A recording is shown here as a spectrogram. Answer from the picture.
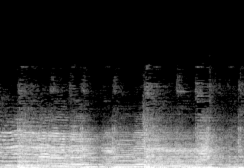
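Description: Saxophone playing a melody over a musical accompaniment with guitar and a low bass line.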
